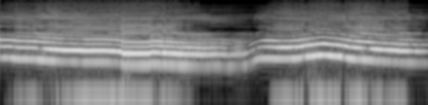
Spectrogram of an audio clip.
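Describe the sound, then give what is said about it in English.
A baby screams in her bed in two long, loud, high-pitched wails, the first sliding slightly downward and the second rising then falling, with a brief gasp between them. “Patience continued to scream in her bed.”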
